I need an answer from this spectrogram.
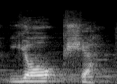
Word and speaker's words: Yorkshire: I can't say it but it's jokes actually pronounced Yorkshire so I'm from nine that's me Yorkshire Indian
